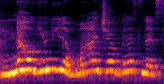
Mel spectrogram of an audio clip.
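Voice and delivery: high-pitched indignant retort; mock yelling. Mother getting in a passenger's face, mock yelling. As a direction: imitate someone snapping back, pitch jumping up. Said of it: "get in her face and yelling".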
